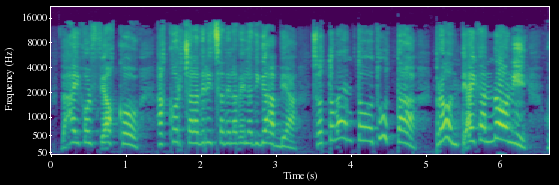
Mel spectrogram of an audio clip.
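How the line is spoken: Alarmed shouted orders. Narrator (Italian): urlò il capitano all'avvistare un legno pirata portoghese

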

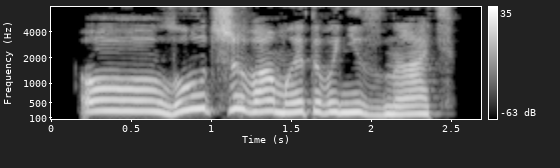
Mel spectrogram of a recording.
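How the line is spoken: Silent inner groan. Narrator (Russian): простонала мысленно

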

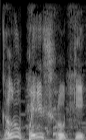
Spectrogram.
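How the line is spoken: Grumbling. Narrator (Russian): проворчал он

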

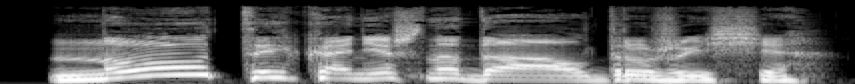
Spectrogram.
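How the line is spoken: Drawling. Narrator (Russian): протянул Виталий

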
